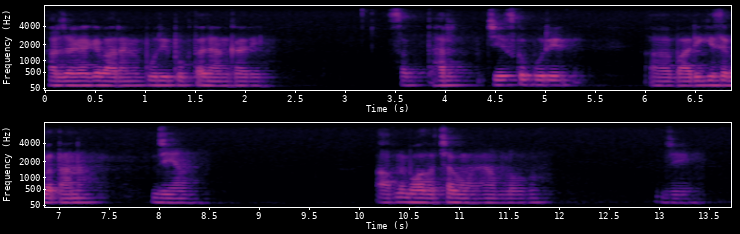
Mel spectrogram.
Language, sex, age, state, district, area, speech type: Hindi, male, 18-30, Madhya Pradesh, Bhopal, urban, spontaneous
